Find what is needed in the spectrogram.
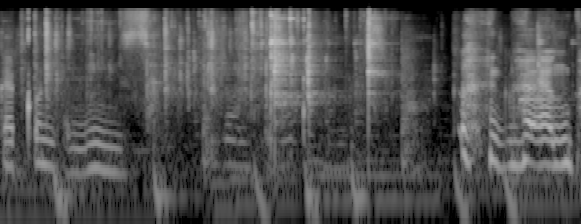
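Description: Metal gate hardware clinking and rattling, a quick run of sharp metallic clicks, as a chain-link gate's latch and chain are worked; voices briefly at the start and end.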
